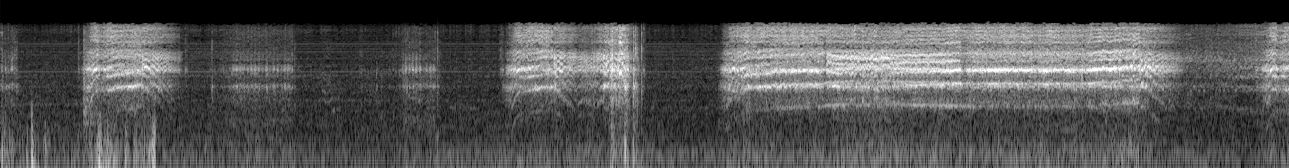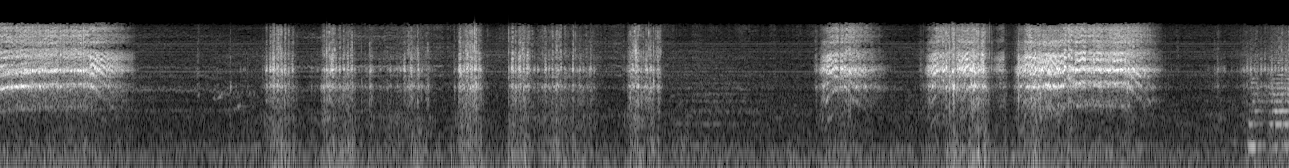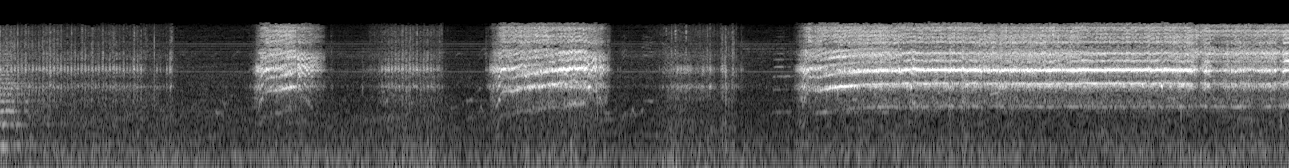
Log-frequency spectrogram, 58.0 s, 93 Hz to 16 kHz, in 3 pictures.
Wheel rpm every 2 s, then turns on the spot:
40, 30, 10, 20, 30, 60, 160, 160, 110, 60, 70, 10, 10, 20, 20, 10, 50, 120, 30, 20, 20, 40, 10, 110, 10, 90, 160, 160, 160.
2-4 22-30 38-42 48-50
